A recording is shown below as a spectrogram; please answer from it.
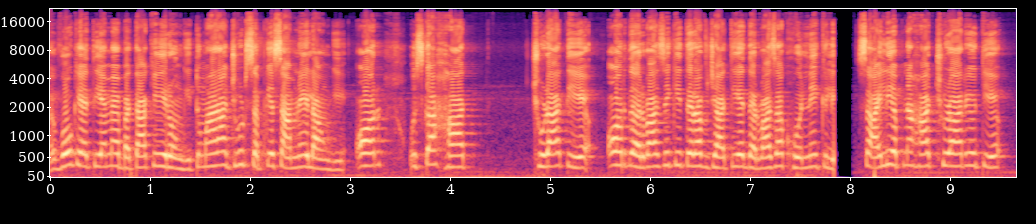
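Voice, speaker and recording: A woman's voice: high-pitched, a bit bright. A woman casually retelling a TV serial episode, with plain, repetitive storytelling. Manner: plain storytelling, repeats phrases like "yahan pe". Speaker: TV serial recap narrator.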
